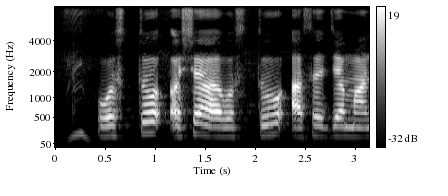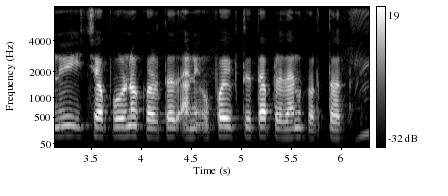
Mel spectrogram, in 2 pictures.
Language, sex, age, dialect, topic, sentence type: Marathi, female, 41-45, Southern Konkan, banking, statement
